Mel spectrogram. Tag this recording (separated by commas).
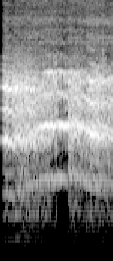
Screech, Screaming, Human voice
